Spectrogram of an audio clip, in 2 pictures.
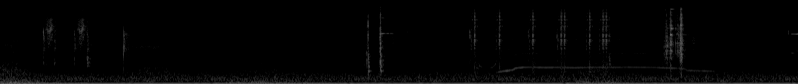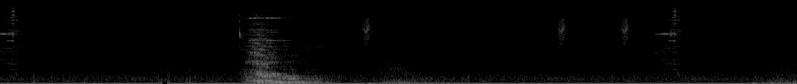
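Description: Short menu clicks and beeps sound now and then.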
